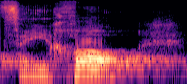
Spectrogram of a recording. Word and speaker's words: Feijóo: La verdad es que pronunciamos Campoo, Feijóo, pronunciamos una O tónica un poco alargada, ¿no?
